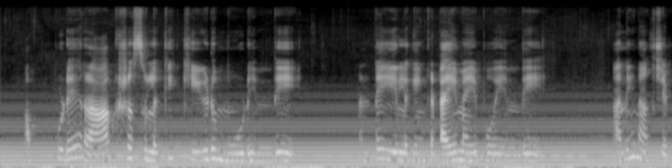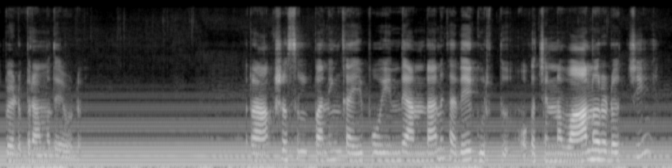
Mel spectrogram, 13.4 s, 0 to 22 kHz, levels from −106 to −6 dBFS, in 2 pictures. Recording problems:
electrical hum; loud; throughout; 50 Hz, 8 dB below the speech

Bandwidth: 18 kHz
